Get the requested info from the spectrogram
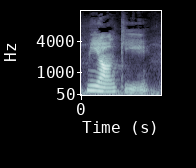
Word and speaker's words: gnocchi: Found this little cafe, and I had the best gnocchi that I have ever.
